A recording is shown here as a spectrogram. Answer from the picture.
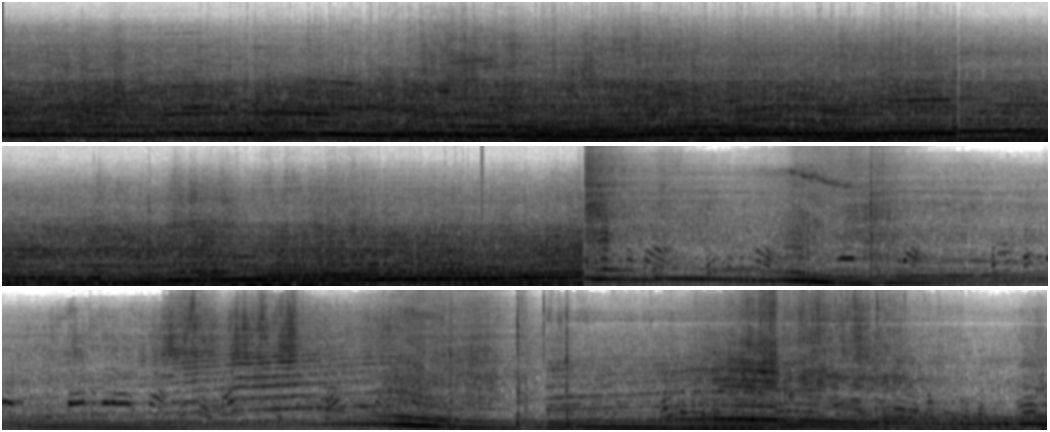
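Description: SUPER GT race cars at racing speed: for the first half a pack of engines sounds together in a dense, overlapping note. About halfway through the sound drops suddenly, and single cars then pass one after another, each engine note falling in pitch as it goes by.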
